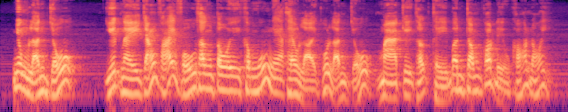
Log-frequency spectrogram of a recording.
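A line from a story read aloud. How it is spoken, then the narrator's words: Laughing loudly. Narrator (Vietnamese): cất tiếng cười to nói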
